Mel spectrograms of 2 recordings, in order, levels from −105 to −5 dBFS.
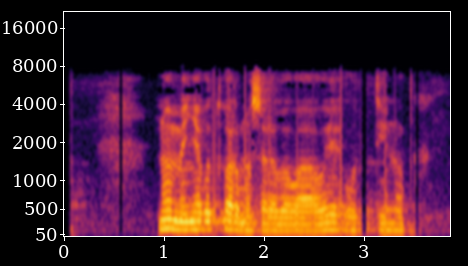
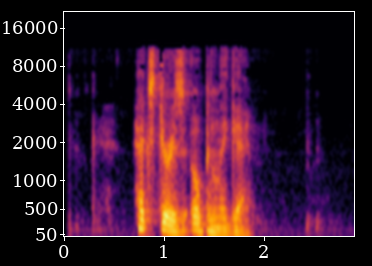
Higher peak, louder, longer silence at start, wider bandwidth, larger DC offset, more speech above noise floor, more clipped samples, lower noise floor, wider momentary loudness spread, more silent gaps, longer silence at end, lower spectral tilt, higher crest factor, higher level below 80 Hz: about the same, -4 dBFS vs -2 dBFS; about the same, -21 LUFS vs -19 LUFS; first, 0.95 s vs 0.7 s; second, 7.8 kHz vs 11.5 kHz; neither; second, 32 dB vs 42 dB; neither; second, -52 dBFS vs -61 dBFS; about the same, 11 LU vs 10 LU; neither; second, 0.35 s vs 1.05 s; first, -6.5 dB/octave vs -5 dB/octave; about the same, 16 dB vs 20 dB; second, -52 dBFS vs -38 dBFS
